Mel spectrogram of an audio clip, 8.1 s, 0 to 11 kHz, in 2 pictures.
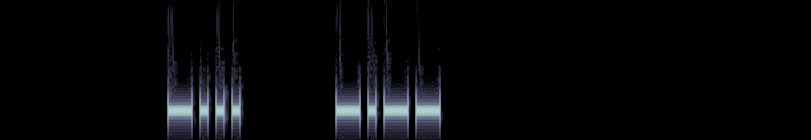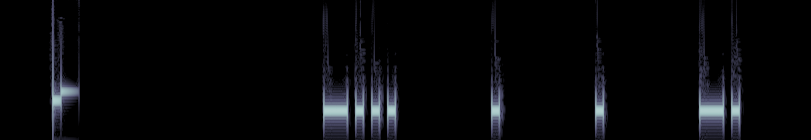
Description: Morse code, heard as a keyed tone, about 30 wpm, spaced as for 14 wpm, 690 Hz. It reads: BY BEEN
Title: 4x Character Spacing - Top 300 Words - 30wpm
